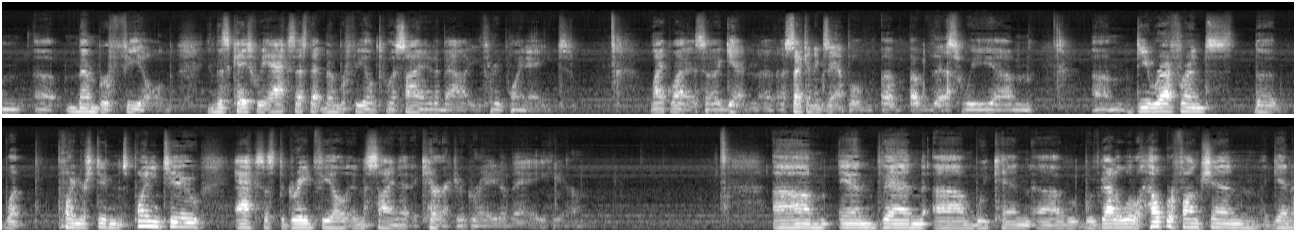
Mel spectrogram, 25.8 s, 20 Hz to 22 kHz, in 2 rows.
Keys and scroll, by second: 10.3 F10, 18.6 F10.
